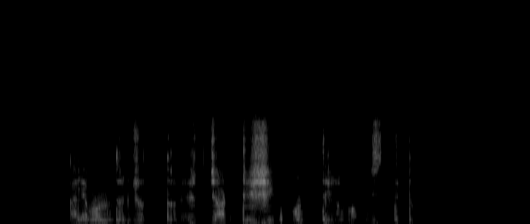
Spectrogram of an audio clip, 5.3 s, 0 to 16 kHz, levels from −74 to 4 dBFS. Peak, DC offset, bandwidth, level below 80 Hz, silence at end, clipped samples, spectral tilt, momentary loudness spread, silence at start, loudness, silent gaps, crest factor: -24 dBFS; under 0.1%; 7.6 kHz; under -90 dBFS; 1.15 s; under 0.1%; 1.5 dB/octave; 21 LU; 0.7 s; -45 LUFS; 2.34-2.42 s; 26 dB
